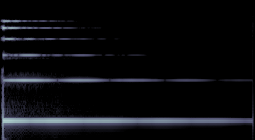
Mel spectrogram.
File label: bell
